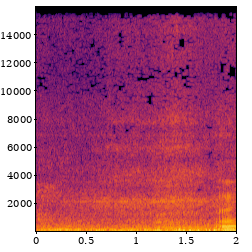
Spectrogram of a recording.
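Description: Low steady rumble of car engines idling, with wind buffeting the microphone.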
